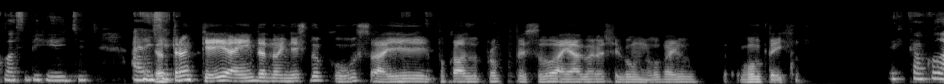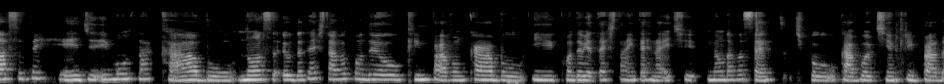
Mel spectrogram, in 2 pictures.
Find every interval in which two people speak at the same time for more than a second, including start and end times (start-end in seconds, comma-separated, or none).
none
